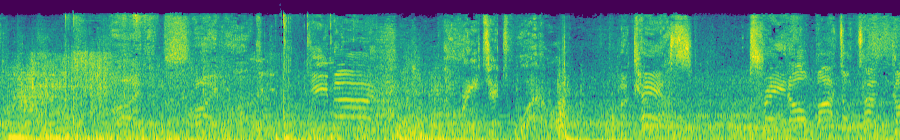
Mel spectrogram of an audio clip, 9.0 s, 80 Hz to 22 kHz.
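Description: Gunfire and explosions in the Warhammer 40K Space Marine II video game, dense booms and shots packed under shouted voices and orchestral music, loud and continuous throughout.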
